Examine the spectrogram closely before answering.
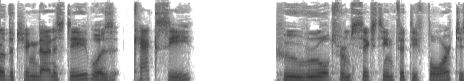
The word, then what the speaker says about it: Kangxi: Under this guy, this is Kaxi, and it's spelled Kangxi.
